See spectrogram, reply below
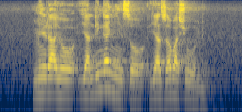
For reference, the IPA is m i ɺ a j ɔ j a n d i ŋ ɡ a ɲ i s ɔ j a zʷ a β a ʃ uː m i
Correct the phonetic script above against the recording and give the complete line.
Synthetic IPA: m i ɺ a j ɔ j a n d i ŋ ɡ a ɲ i s ɔ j a zʷ a β a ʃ uː m i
